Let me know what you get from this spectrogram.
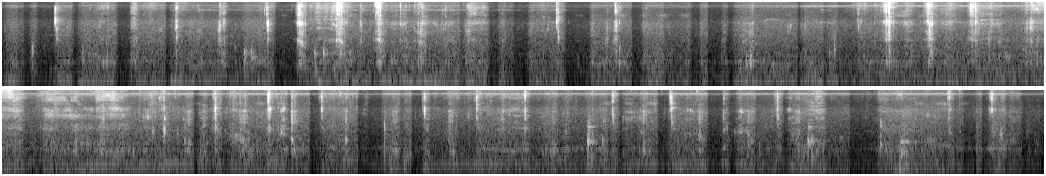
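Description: A person chewing and biting a vegetable meal close to a clip-on microphone: irregular wet crunches and sharp little clicks, many per second, coming and going.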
